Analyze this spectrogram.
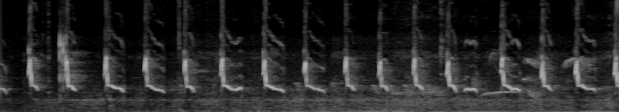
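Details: Prinia (prenjak lumut) song meant to stimulate other birds into singing: steady run of piercing high downslurred chirps roughly three per second over a soft background hiss.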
